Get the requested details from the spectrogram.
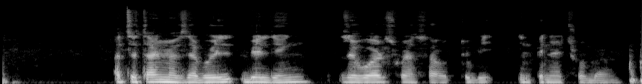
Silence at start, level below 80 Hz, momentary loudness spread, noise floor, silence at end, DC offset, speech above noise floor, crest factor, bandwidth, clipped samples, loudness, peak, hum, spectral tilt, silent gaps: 0.05 s; -44 dBFS; 14 LU; -65 dBFS; 0.05 s; under 0.1%; 49 dB; 16 dB; 13.5 kHz; under 0.1%; -17 LUFS; 0 dBFS; none; -7.5 dB/octave; none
